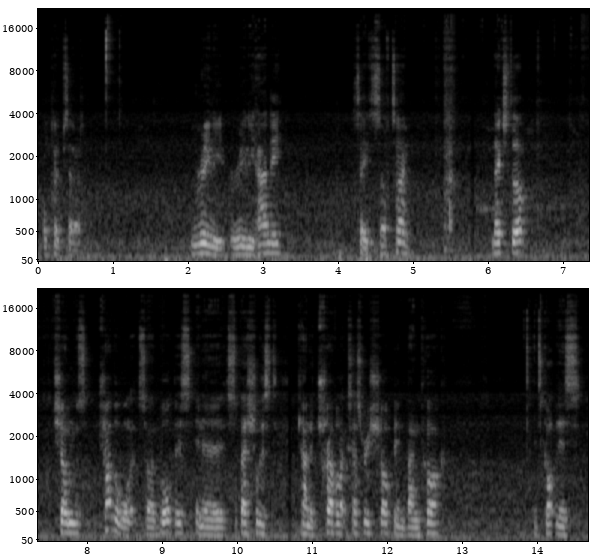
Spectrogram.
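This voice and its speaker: On a rough recording with distinct ambient noise, a medium-pitched man hosts a relaxed everyday-carry gear vlog. He explains products in an advising, instructive manner, stressing key words.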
